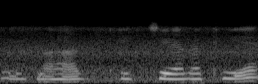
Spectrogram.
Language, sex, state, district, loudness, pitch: Hindi, female, Chhattisgarh, Bilaspur, -30 LUFS, 245 Hz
